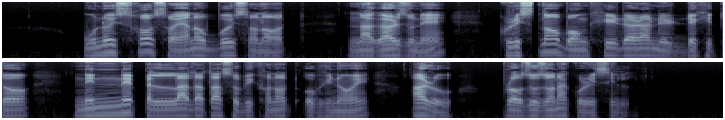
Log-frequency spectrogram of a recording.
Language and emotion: Assamese, neutral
